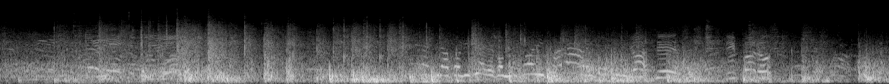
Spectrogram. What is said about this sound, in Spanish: balas de goma, piedras que vuelan. Esta situación se ha descontrolado. Tremendo lo que está ocurriendo. Grandes enfrentamientos en la zona. La policía dispara contra los piqueteros. Estos están retrocediendo hacia el puente.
